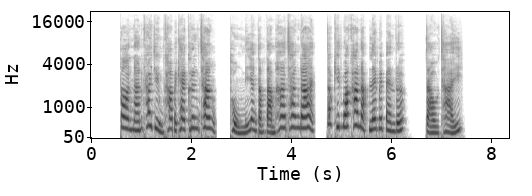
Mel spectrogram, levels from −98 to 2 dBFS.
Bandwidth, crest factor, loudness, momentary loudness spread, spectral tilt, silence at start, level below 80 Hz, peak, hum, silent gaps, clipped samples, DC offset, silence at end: over 20 kHz; 20 dB; -25 LUFS; 9 LU; -5 dB/octave; 0.6 s; -56 dBFS; -6 dBFS; none; 2.51-2.77 s, 4.48-4.70 s, 6.50-6.68 s; under 0.1%; under 0.1%; 0.95 s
